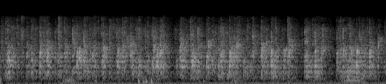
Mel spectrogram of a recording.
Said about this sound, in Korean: 박수.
